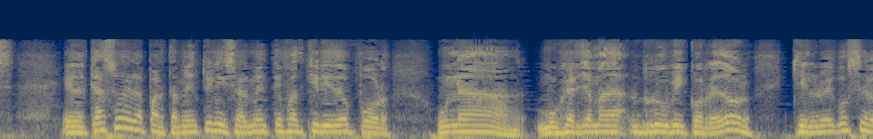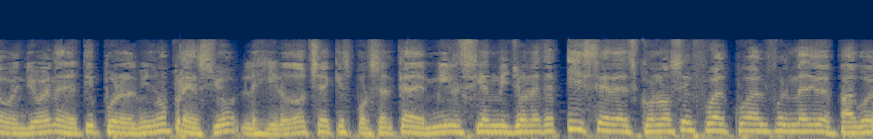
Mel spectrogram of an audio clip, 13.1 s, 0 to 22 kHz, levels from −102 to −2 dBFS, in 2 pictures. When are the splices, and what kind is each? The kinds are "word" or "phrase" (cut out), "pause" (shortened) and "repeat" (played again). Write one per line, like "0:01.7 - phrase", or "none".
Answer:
0:10.8 - word

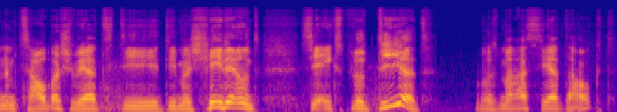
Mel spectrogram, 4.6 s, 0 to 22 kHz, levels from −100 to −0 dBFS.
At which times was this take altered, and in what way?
none

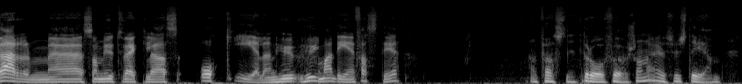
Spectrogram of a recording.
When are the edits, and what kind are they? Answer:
0:03.2 - word
0:05.8 - phrase

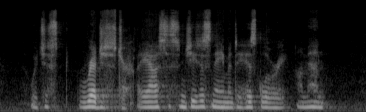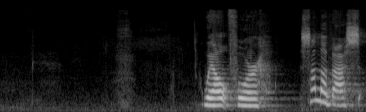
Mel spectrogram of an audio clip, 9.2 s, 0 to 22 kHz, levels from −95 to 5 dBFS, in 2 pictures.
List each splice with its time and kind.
0:01.7 - pause
0:03.6 - pause

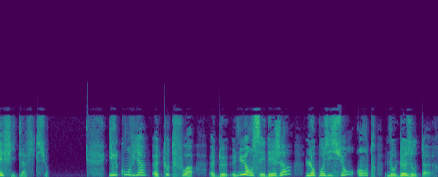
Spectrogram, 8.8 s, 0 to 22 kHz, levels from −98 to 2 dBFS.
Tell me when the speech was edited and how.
none

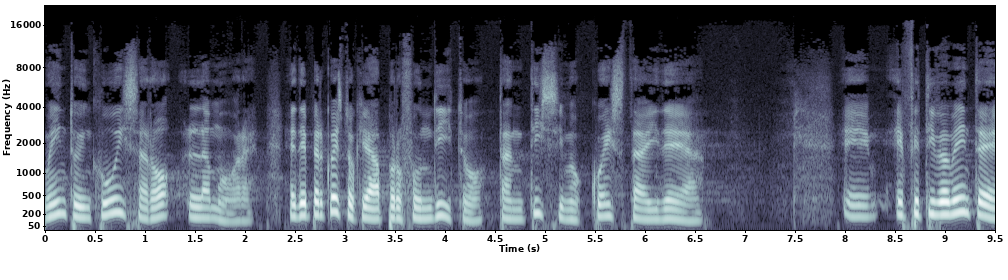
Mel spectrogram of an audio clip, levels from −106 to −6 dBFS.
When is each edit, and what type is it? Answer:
none

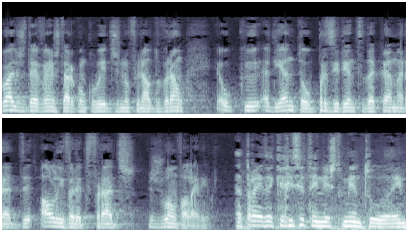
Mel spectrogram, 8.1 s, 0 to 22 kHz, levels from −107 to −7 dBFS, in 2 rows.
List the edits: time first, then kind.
none

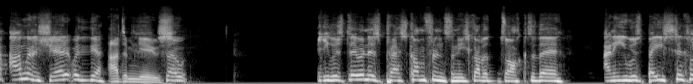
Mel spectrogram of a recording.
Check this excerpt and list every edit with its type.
none

